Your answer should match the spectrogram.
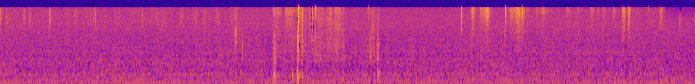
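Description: Paper cutouts being pushed and tapped into place on a tabletop: a few short clicks and rustles a little past three and a half seconds in, one more just before five seconds and lighter ones around six seconds, over a steady low hum.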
